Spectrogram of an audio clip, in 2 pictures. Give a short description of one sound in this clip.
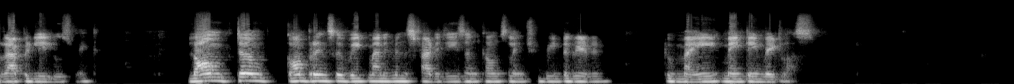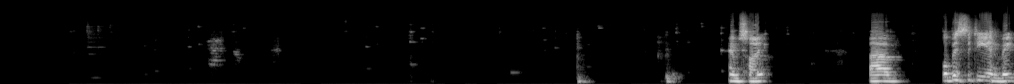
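A man speaks calmly into a microphone over an online call, with pauses.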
